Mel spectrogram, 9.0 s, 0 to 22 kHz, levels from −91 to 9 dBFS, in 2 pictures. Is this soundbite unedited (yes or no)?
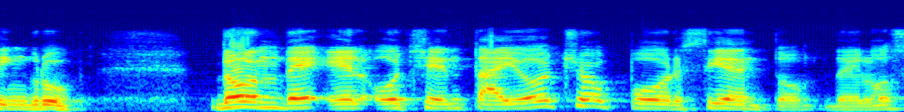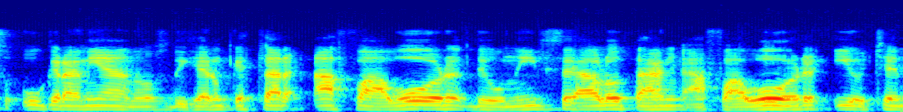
yes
